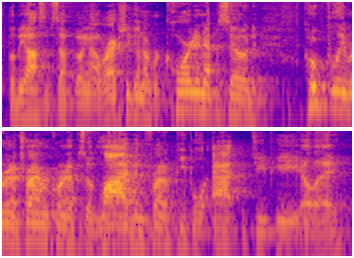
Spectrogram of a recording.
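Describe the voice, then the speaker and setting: A man's voice: lowish voice, rapid-fire, sharp tone. A man hosting a podcast in casual conversation about a card game. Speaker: podcast host. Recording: roomy echo.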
